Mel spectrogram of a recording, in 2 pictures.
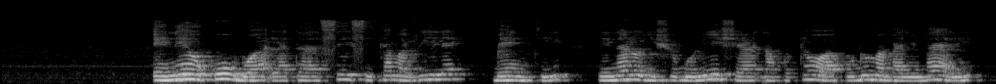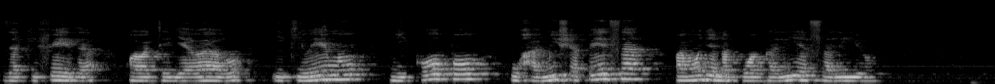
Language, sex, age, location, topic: Swahili, female, 18-24, Dar es Salaam, finance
